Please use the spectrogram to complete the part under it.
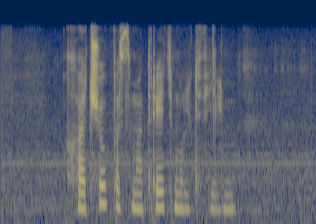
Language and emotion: Russian, neutral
